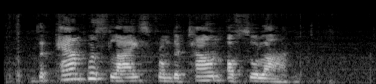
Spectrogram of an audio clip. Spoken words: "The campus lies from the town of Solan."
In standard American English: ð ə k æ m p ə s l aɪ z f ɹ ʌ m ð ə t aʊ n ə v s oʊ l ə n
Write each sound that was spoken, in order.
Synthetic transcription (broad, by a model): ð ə k æ m p ə s l aɪ z f ɹ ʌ m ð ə t aʊ n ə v s oʊ l ə n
